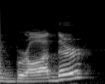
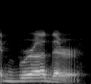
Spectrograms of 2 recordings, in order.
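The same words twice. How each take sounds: First: Brother said the Brazilian way, with a tapped r and an open o: "bró-der"; Brazilian-style brother. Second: Brother with the English r and a short, neutral first vowel: "brâ-dher". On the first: (brother com r tepe e o aberto, jeito brasileiro) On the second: (brother com o r do inglês e a vogal curta e neutra) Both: Shown as a demonstration. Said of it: "Se atente na pronúncia".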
